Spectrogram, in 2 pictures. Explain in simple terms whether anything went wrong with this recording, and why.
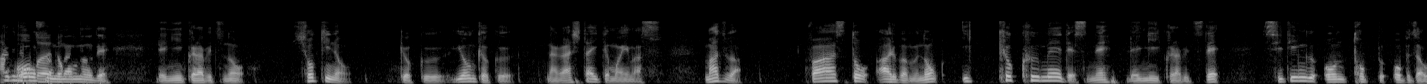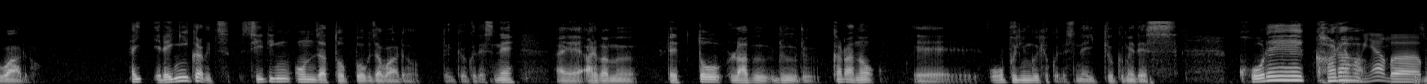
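From 0 to 0.37 s and 0.53 to 0.84 s, and again from 28.32 s to the end, the voice dips, sharply at the start and end, only slightly in between. This is speech suppressed in double talk, likely an echo canceller turning the talker down while the other side spoke. It differs from a dropout because the sound sinks rather than falling into silence.

Between 1.09 and 1.14 s, a very faint scrap of the voice comes back about 0.28 s late. This is an echo leak, likely loudspeaker sound that slipped past the canceller and was sent back. Unlike the dips, it adds a delayed copy instead of taking sound away.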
